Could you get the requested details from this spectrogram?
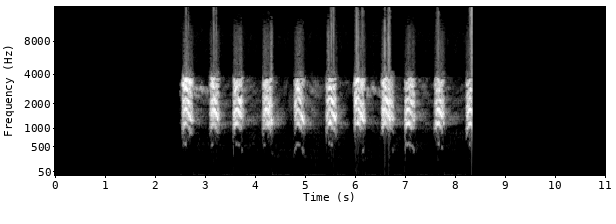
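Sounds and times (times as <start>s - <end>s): crow cawing: 2.5s - 8.4s.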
